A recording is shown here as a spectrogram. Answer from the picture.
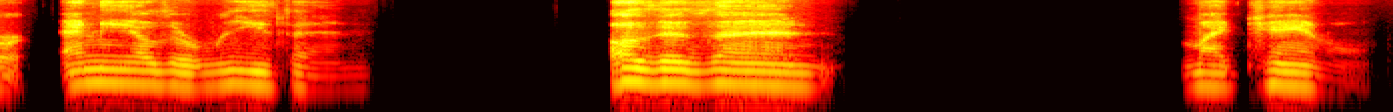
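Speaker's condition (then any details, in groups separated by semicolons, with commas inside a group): Brain injury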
